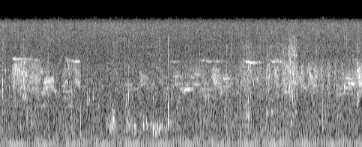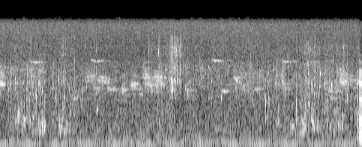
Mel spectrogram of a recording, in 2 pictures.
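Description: Birds chirping: short high chirps every second or so, with scattered soft clicks over a faint hiss.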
